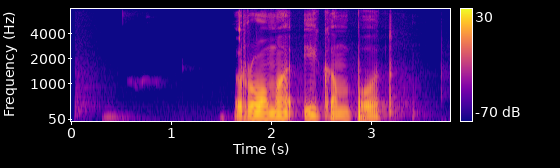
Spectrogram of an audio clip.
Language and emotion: Russian, neutral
